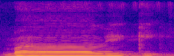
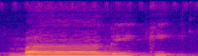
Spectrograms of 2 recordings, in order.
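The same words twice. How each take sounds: No difference in how they are said.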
